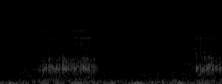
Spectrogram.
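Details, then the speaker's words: Rough, snoring-like labored breaths with nasal congestion and a faint audible wheeze in a young known asthmatic male during a severe asthma attack with intercostal and subcostal retractions, coughing for a year. "a little nasal congestion but he's working and you can almost hear the audible wheezing"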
